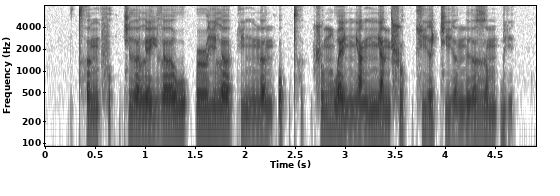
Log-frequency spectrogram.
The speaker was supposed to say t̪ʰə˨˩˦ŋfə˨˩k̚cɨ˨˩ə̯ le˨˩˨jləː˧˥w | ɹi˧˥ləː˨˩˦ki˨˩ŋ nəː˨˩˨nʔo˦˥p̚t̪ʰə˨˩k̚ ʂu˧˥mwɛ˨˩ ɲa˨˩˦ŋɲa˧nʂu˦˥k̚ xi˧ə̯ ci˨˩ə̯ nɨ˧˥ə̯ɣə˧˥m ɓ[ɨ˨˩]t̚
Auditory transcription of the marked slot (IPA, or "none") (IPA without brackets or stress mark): i˨˩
